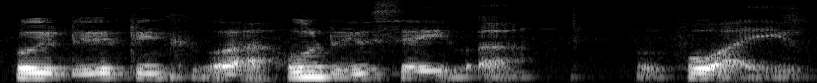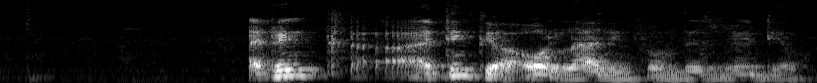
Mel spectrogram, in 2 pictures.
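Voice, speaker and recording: Gravelly earnest man musing to viewers. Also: mid-range voice. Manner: earnest, motivational, many restarts. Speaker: channel host commenting. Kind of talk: casual reflective monologue.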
